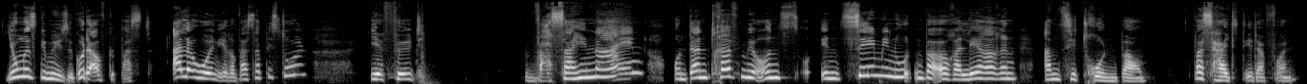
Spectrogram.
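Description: A woman's voice: sits high, very animated, normal speed, darkish tone, dry recording, exaggerated voice. A woman voicing a confident, loyal male dog in a children's story, encouraging, eager and friendly. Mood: friendly, planning.

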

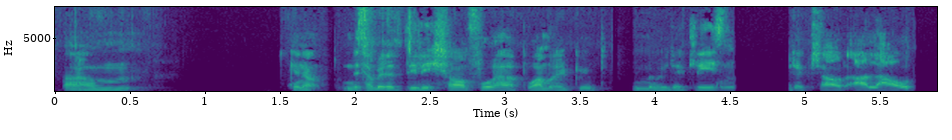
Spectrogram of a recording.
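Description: Husky Austrian man, low voice. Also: little pitch movement, fast, darkish tone, low-quality recording. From Upper Austria. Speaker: actor and guest reader. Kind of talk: casual podcast conversation.

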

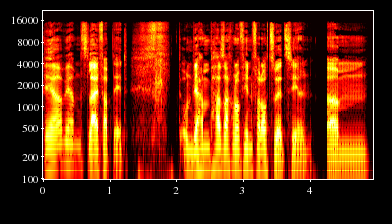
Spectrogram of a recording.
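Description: A man's voice: mid-range voice, fairly quick, clear, resonant tone, no room sound. A young man chats casually as a podcast co-host, his voice a little nasal from a slight cold. He sounds tired but teases in loose slang, recorded dry with hardly any room. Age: young adult. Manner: slangy, teasing. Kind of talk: casual bantering chat.

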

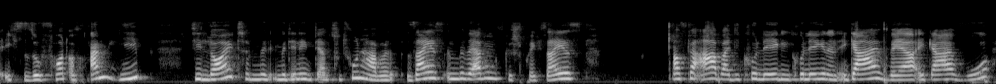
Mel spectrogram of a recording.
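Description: A young woman with a fairly high voice, speaking casually as an interview guest. She stutters openly, repeating syllables and filling pauses with hesitations. The recording is dull and lo-fi. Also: fairly bright tone. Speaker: podcast guest. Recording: dull lo-fi sound.

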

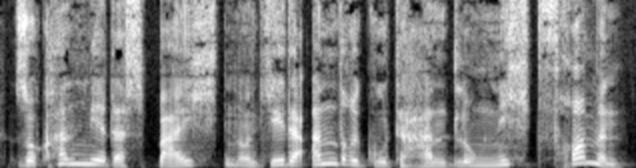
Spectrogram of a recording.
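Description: A pious, naive young wife from an old tale, acted by a male storyteller. The voice is pitched up high and swings expressively. It pleads earnestly in formal, old-fashioned phrases. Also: expressive, unhurried, darkish tone, breathy edge, no echo, studio quality, heavily acted. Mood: plaintive, pleading. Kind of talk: audiobook storytelling.

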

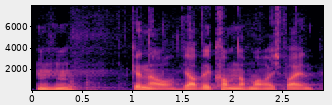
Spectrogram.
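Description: Brief: male podcast host, lowish voice, hesitant, lots of "äh" between phrases. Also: normal speed, darkish tone. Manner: hesitant, many fillers while introducing guests. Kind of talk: podcast interview.

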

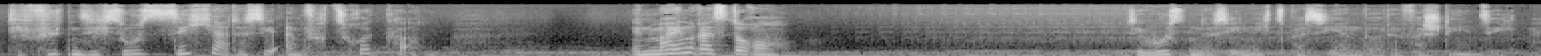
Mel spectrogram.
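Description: Woman acting wronged defiant woman, medium pitch, intense, emphatic, audio drama, faint background noise. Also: sing-song, a little fast, long pauses, close to an everyday voice. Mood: bitter, hurt.

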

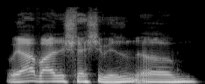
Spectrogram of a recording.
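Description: Halting, rambling male podcast host, dry close sound. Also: medium pitch, flat delivery, vocal fry, dry recording. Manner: hesitant, rambling, halting delivery. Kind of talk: casual, joking chat.

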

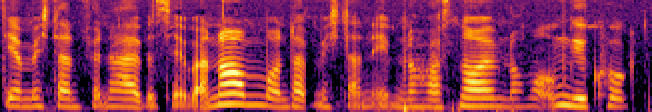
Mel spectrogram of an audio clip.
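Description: A woman's voice: mid-range voice, fairly even intonation, very fast, creaky. A young woman with a Franconian accent, a podcast guest chatting casually with many fillers and frequent laughs. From Franconia, Germany. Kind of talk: casual interview chat.

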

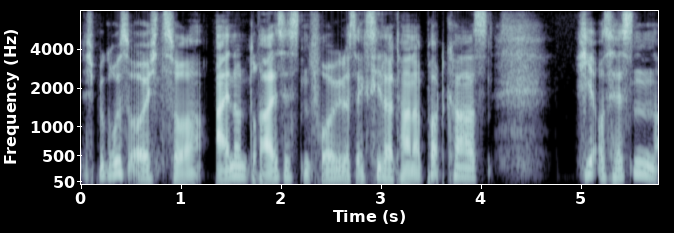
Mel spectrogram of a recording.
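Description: A man's voice: medium pitch, creaky, darkish tone, dry recording, studio quality. A man hosting a podcast and chatting casually with guests on a call, asking them friendly questions. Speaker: podcast host.

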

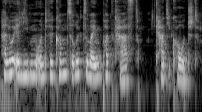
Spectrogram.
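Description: A woman's voice: mid-range voice, moderate pace, a little mellow, faint music behind. A young German woman with a cold, hosting her own coaching podcast in an earnest, encouraging way with many filler sounds. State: has a cold. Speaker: podcast host and parenting coach. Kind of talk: casual spoken monologue.

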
